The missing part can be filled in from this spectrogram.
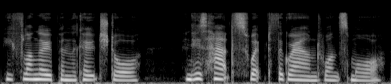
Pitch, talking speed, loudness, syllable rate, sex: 210 Hz, 215 wpm, -17 LUFS, 4.4 syllables/s, female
